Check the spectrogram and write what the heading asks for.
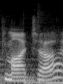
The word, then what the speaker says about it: matcha: this is matcha Mochi we heard that it's not matcha and we've been pronouncing it wrong all our lives it's matcha so here goes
